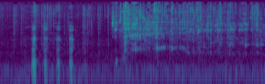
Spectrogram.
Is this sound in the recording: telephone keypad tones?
no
